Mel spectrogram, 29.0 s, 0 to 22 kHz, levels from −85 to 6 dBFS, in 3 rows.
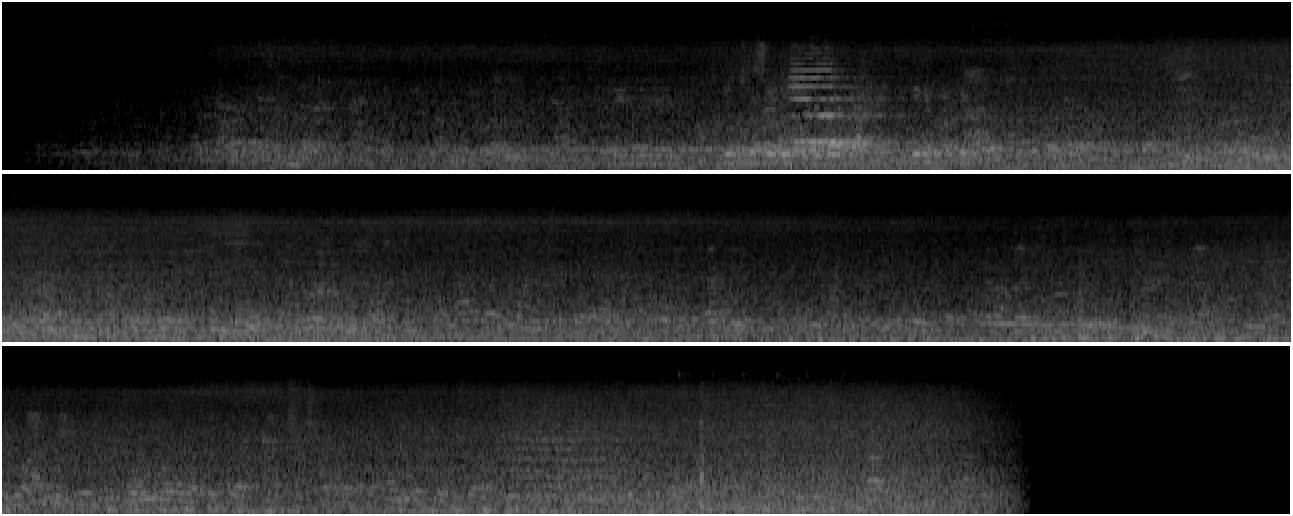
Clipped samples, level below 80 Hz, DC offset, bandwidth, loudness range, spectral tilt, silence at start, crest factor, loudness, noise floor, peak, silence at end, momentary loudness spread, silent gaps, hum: under 0.1%; -60 dBFS; under 0.1%; 13.5 kHz; 8 LU; -5 dB/octave; 0.5 s; 22 dB; -47 LUFS; -75 dBFS; -26 dBFS; 1.95 s; 8 LU; none; none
